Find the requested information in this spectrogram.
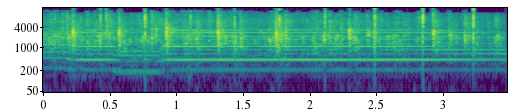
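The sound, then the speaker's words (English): An audience claps steadily for a few seconds for a first-time performer, a dense patter of hands at moderate loudness, with a sustained musical tone humming underneath. “One more time for Kevin Alexander. Come on, people.”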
